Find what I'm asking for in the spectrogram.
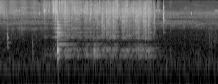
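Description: Dried red chillies and panch phoron hitting hot oil over a campfire, giving a brief sizzling burst with a little stirring, close and fairly quiet before fading out.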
